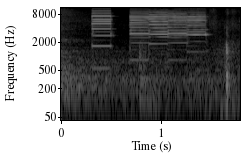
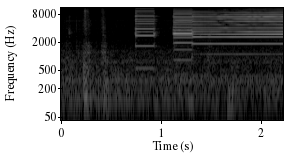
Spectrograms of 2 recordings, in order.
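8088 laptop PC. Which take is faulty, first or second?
second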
